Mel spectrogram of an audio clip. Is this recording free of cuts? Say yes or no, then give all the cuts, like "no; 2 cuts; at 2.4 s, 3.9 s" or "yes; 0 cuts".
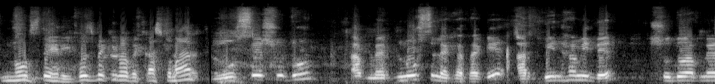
yes; 0 cuts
